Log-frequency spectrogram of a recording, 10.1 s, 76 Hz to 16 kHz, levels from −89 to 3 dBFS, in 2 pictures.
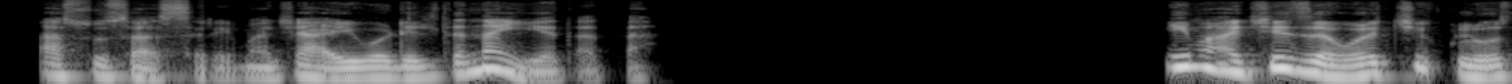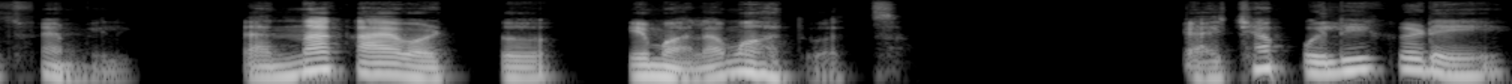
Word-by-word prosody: सासू-सासरे. 120 -4 -5
माझे 110 +2 -4
आई-वडील 110 +1 0
तर - - -1
नाही 180 - +2
आहेत 85 - -9
आता. - - -16 1.7
ही 230 - +7
माझी 205 -2 +4
जवळची 145 -4 +2
क्लोज 125 -1 0
फॅमिली. 80 - -7 0.4
त्यांना 130 +11 +5
काय 150 -2 +6
वाटतं 115 -1 -2 0.3
हे - - +4
मला 115 -2 +2
महत्वाचं. 150 -5 -3 0.9
त्याच्या 195 - -3
पलीकडे, 175 -2 0
125 Hz, 120 wpm, -27 LUFS, 115-160 Hz, 1.7 s, ही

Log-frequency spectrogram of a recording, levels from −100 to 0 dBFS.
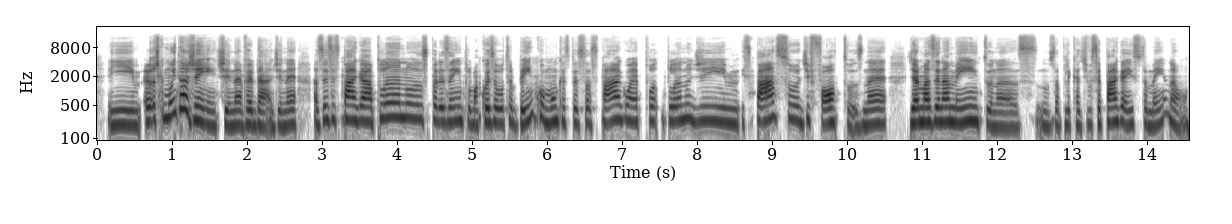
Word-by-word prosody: E 195 0 -2 0.2
eu 225 0 +4
acho 250 - -1
que 265 - -3
muita 345 +9 +6
gente, 195 - +1
na 190 +1 0
verdade, 190 -1 -1
né, 195 +2 -2 0.2
às 205 - -4
vezes 240 -1 -3
paga 240 -3 +5
planos, 270 -2 -1
por 235 -2 -4
exemplo, 220 0 -2
uma 195 0 -2
coisa 220 0 +1
outra 210 +1 -4
bem 200 +9 0
comum 230 -7 -1
que 230 - -4
as 210 - -10
pessoas 210 -1 -6
pagam 245 +3 +1
é 225 - 0
po 230 0 -8
plano 240 +2 -2
de 230 0 -4 0.2
espaço 245 +3 +2
de 210 - -4
fotos, 200 -5 +1
né? 200 +1 -1 0.3
De 210 - +4
armazenamento 220 -1 +3
nas 175 +4 -7
nos 190 -3 -10
aplicativos. 190 0 -9
Você 205 - -3
paga 220 +2 +3
isso 195 0 -7
também 195 +1 -6
ou 315 - -12
não? 190 -3 -4
220 Hz, 175 wpm, -23 LUFS, 195-235 Hz, 0.3 s, muita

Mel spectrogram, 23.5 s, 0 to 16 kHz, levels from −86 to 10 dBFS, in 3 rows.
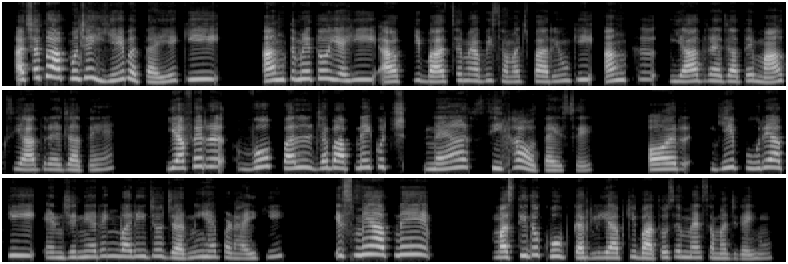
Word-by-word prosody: अच्छा 380 - +5
तो, 440 +3 +2
आप 390 -1 +10
मुझे 355 +3 +1
ये 280 -1 -1
बताइए 230 - -1
कि 320 +2 -1 0.5
अंत 295 +5 +7
में 335 +1 +1
तो 350 +3 0
यही 300 0 -1 0.2
आपकी 230 +5 0
बात 225 -1 +4
से 270 - -7
मैं 265 -1 -2
अभी 255 +1 -4
समझ 220 -3 -8
पा 230 -1 +4
रही 230 +2 -7
हूँ 260 +1 -8
कि 305 0 -3 0.2
अंक 285 +5 +1 0.3
याद 235 +1 +2
रह 250 - 0
जाते 230 +1 0
हैं, 255 - -3
मार्क्स 220 +5 +2
याद 220 -1 0
रह 225 -2 -7
जाते 205 -1 -5
हैं 235 +6 -14 0.5
या 285 0 +6
फ़िर 355 +3 -1 0.5
वो 340 +3 +3
पल 295 +3 +3
जब 290 +1 -2
आपने 280 +2 +2
कुछ 335 +1 -9 0.2
नया 255 +7 -1
सीखा 295 -2 -5
होता 210 -9 -2
है 195 -1 -3
इससे 190 +1 -14 0.6
और 240 +2 +4 0.3
ये 305 +3 -2
पूरे 280 +1 -5
आपकी 310 0 0 0.2
इंजीनियरिंग 245 +5 -6
वाली 265 +1 -2
जो 275 +2 -8
जर्नी 220 +3 -3
है 250 - -4
पढ़ाई 200 -4 -7
की, 255 - -14 0.5
इसमें 325 +4 0
आपने 345 0 +4 0.7
मस्ती 240 +6 +5
तो 330 +2 -2
ख़ूब 275 -4 -1
कर 215 -1 +2
ली 210 +1 -13
है 220 - -1
आपकी 210 +4 -4
बातों 200 +4 +1
से 245 +2 -8
मैं 225 -2 -4
समझ 195 -4 -10
गई 175 -1 -9
हूँ। 190 +2 -17
255 Hz, 175 wpm, -23 LUFS, 225-305 Hz, 0.7 s, आप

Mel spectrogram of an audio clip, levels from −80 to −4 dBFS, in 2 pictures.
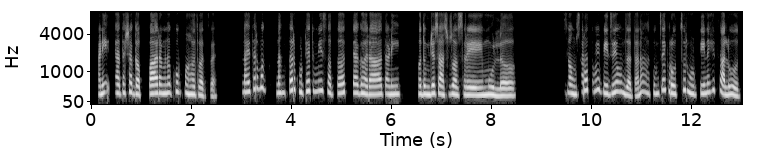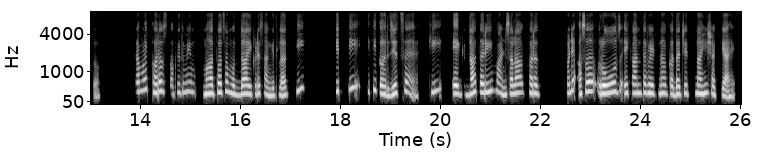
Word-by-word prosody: आणि 240 +4 0
त्यात 255 0 -1
अशा 270 +2 0
गप्पा 235 +2 +4
रंगणं 250 0 +1
खूप 285 0 -4
महत्त्वाचं 205 -6 0
आहे. 170 - -7 0.5
नाहीतर 290 +7 -1
मग 405 -3 -1 0.2
नंतर 260 +6 +1
कुठे 290 +1 0
तुम्ही 305 +2 -2
सतत 255 -3 -1 0.2
त्या 255 - +2
घरात 225 -2 +2
आणि 225 0 +1 0.4
मग 230 - +1
तुमचे 230 +1 +4
सासू-सासरे, 210 -3 +2
मुलं, 190 -3 +3 1.0
संसारात 255 +5 0
तुम्ही 325 +4 -3
बिझी 245 +1 0
होऊन 290 -3 -1
जाता 185 -3 -1
ना. 265 +4 -4
तुमचं 245 +6 -3
एक 340 -3 -3
रोजचं 245 +6 0
रूटीनही 245 +4 -1
चालू 225 -5 +2
होतं, 180 -4 -3 0.7
त्यामुळे 310 +4 -1
खरंच 290 +2 +2
अगदी 230 +3 -7
तुम्ही 290 +2 -4 0.3
महत्त्वाचा 245 +4 +3
मुद्दा 235 -2 +2
इकडे 230 0 +1
सांगितलात, 195 -3 -1 0.2
की 340 +6 -1 0.6
किती 305 +8 -2 0.2
किती 335 +4 -2
गरजेचं 230 - +2
आहे, 200 -8 -6 0.2
की 295 +5 -3 0.3
एकदा 225 +2 +2
तरी 275 +3 +3
माणसाला 245 -1 +1
खरंच, 245 -3 +1 0.5
म्हणजे 275 +6 +1
असं 290 +4 +4 0.2
रोज 255 +4 +6
एकांत 255 +1 0
भेटणं 245 0 +1
कदाचित 220 +2 0 0.2
नाही 245 +1 +4
शक्य 215 -6 -2
आहे. 165 0 0
245 Hz, 140 wpm, -20 LUFS, 220-275 Hz, 1.0 s, रोज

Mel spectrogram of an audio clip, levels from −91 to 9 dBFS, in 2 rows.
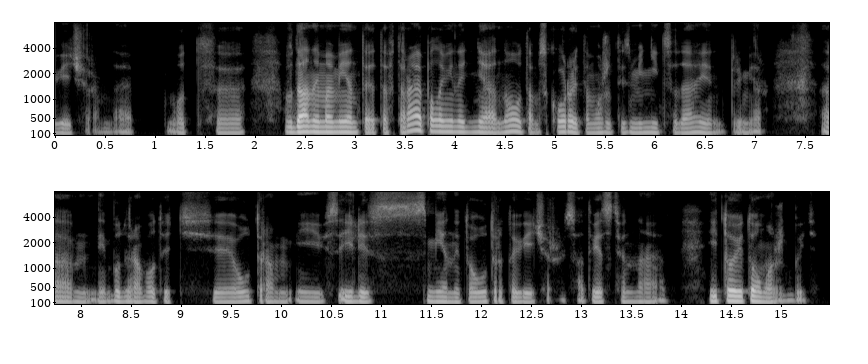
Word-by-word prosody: вечером, 120 +3 -9
да, 145 -2 -10 0.4
вот, 120 -1 -7 0.3
э, 120 0 -5 0.4
в 135 - +1
данный 140 +1 +9
момент- 135 -1 +5
это 115 - -1
2 175 +7 +3
половина 145 -2 +3
дня, 135 -1 +1
но 145 +2 +1
там - - -7
скоро 140 0 +1
это 120 -1 -5
может 125 +1 -5
измениться, 125 0 -4
да. 125 +2 -2
И 120 - -2
например, 135 +3 -10 0.6
ам, 125 -2 -3
и 120 - -4
буду 130 -1 -2
работать, 120 0 -6
э, 120 0 -2
утром 120 0 -4
и 120 -1 -4
с - - -9
или 125 -2 +1
смены, 125 -3 -3
то 120 0 -3
утро, 125 +1 -2
то 120 - -4
вечер. 120 +1 -4
Соответственно, 125 0 -5 0.4
и 135 0 +4
то, 135 0 +9
и 130 - +9
то 130 0 +6
может 120 +5 -2
быть. 155 +1 -9
125 Hz, 160 wpm, -25 LUFS, 120-135 Hz, 0.6 s, данный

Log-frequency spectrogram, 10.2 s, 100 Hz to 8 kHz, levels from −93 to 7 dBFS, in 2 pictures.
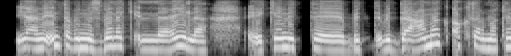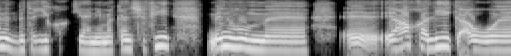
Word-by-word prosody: يعني 195 -1 +3
أنت 230 +1 +1
بالنسبة 195 -1 +2
لك 220 -1 -2
العيلة، 170 +1 +1 0.4
آآ، 150 - +1
كانت 200 +4 +1 0.5
بت 175 +6 -5
بتدعّمك 180 - +1
أكتر 215 -5 -1
ما 180 -1 +1
كانت 200 -3 0
بتعيقك، 170 0 -6
يعني 145 -1 0
ما 150 +1 0
كانش 170 +2 -2
في 220 +5 0 0.4
منهم 195 -6 +3
آآ 155 -1 -2 0.9
إعاقة 230 -3 +1
ليك 205 +2 +1
أو 165 -1 +1
180 Hz, 130 wpm, -9 LUFS, 165-205 Hz, 0.9 s, يعني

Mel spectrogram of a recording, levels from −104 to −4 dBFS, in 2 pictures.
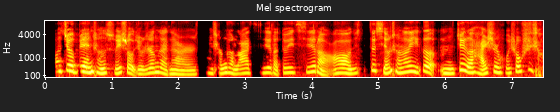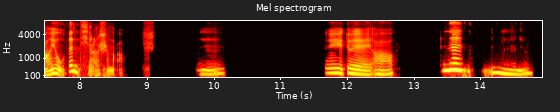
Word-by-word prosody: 那 265 +1 -1
就 285 +1 +6
变 250 -1 +6
成 205 -6 +2
随 205 0 0
手 - - +6
就 175 0 -2
扔 215 +7 0
在 205 -6 0
那 175 0 -1
儿 155 0 -3
变 200 -2 -9
成 190 +1 -3
个 215 -2 -1
垃 190 +3 0
圾 215 +1 -6
了， 180 - -3
堆 220 +1 -3
积 240 +3 -3
了， 245 - +1
啊， 205 +2 +1 0.3
就 310 - 0
形 300 - +1
成 260 -8 0
了 245 +3 +2
一 255 -3 +2
个， 255 +1 +2
嗯， 190 0 0
这 335 -2 +4
个 230 -4 +5
还 180 -7 +2
是 230 +2 +1
回 205 -2 -7
收 255 +4 +1
市 340 +4 -5
场 170 - -3
有 185 -2 -2
问 270 -1 +1
题 - - -10
了 - - -12
是 - - -8
吗？ - - -10 1.2
嗯。 165 +3 -9 1.5
对 205 0 -4
对 175 -5 -2
啊。 165 +2 -7 0.7
那 330 +2 +7 0.3
嗯。 190 - -5
210 Hz, 195 characters per minute, -25 LUFS, 180-245 Hz, 1.5 s, 那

